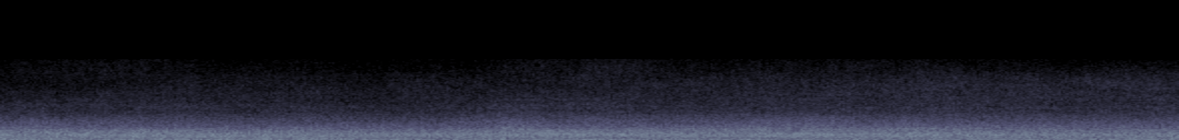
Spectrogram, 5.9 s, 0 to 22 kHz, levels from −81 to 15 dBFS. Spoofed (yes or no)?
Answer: no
